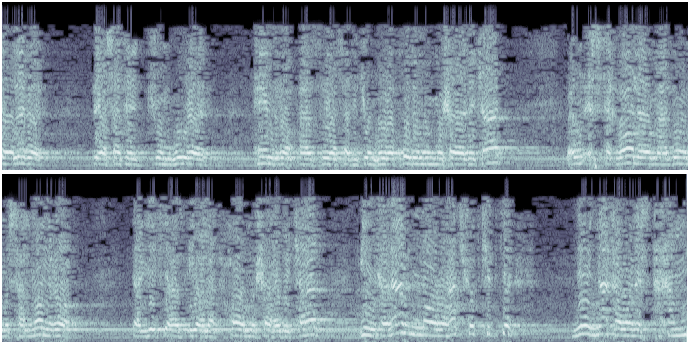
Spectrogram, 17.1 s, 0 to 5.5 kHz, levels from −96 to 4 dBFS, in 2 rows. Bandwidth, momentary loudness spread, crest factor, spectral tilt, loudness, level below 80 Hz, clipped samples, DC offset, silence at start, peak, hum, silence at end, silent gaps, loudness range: 5.4 kHz; 11 LU; 8 dB; -7 dB/octave; -7 LUFS; -36 dBFS; 0.3%; under 0.1%; 0 s; 0 dBFS; none; 0 s; none; 2 LU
